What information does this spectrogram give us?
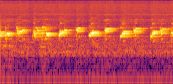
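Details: Yellow-vented bulbul singing, used as a lure to make other bulbuls sing: steady string of liquid, warbled notes stepping up and down, about two notes per second.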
